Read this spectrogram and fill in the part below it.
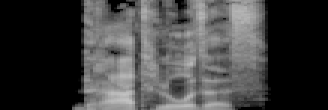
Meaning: strong/mixed nominative/accusative neuter singular of drahtlos
- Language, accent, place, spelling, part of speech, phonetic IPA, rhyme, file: German, Germany, Berlin, drahtloses, adjective, [ˈdʁaːtloːzəs], -aːtloːzəs, De-drahtloses.ogg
